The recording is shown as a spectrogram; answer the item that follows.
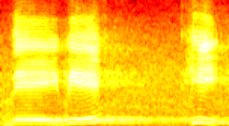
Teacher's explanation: વિસર્ગ પહેલાં 2 માત્રા હોય તો એનું ઉચ્ચારણ હી કરવાનું હોય છે. ત્યાર પછીનો શબ્દ છે ભાનોહો, તો ઉચ્ચારણ પણ એ જ રીતે ભાનોહો.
